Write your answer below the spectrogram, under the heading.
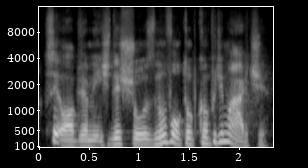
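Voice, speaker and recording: A man's voice: mid-range voice, animated, quick pace, a little mellow. A man hosting a podcast, recapping the guest's story with brief prompting remarks. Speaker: podcast host. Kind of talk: interview questions.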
